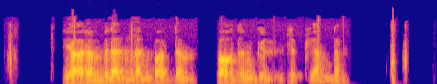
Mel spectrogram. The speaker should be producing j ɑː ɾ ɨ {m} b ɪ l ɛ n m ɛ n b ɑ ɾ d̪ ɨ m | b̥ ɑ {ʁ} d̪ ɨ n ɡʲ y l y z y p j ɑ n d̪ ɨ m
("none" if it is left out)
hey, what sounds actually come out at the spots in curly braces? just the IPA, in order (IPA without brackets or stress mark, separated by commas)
m, ʁ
